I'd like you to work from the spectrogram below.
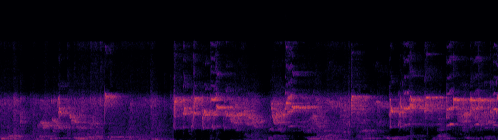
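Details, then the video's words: Lovebird chirps begin as scattered squeaky notes over low background noise, then break into loud, shrill twittering bursts of rapid tweets, repeated about four times a second. "Lovebird Singing & Chirping Sounds|লাভবার্ডের কিচিরমিচির শব্দ|love bird sound"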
